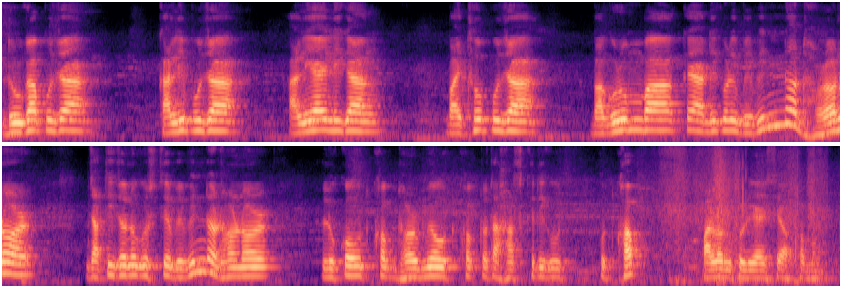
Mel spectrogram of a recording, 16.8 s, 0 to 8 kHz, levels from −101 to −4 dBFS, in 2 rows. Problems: constant background noise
